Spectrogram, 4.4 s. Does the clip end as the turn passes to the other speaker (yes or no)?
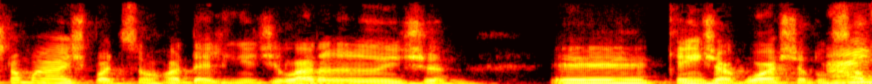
yes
